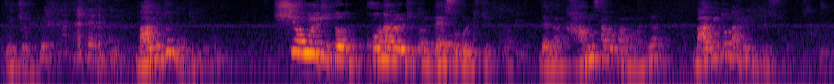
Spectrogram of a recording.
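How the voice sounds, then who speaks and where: A man's voice: high-pitched, a bit bright, slight background noise. A male pastor preaching a revival sermon, telling stories with acted voices and leading the congregation in call-and-response. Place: large church sanctuary. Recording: echoey church hall from far off.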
